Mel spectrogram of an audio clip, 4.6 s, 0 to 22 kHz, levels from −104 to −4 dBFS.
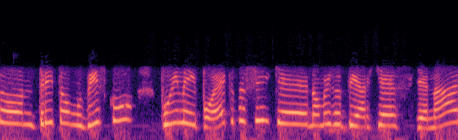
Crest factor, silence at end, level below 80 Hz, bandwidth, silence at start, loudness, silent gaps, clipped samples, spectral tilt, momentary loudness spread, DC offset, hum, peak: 14 dB; 0 s; -60 dBFS; 3.8 kHz; 0 s; -27 LUFS; none; under 0.1%; -8 dB/octave; 4 LU; under 0.1%; none; -12 dBFS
